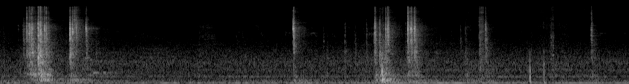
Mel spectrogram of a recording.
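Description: German Shepherd's metal chain tether rattling and clinking as the dog moves about, in a few short sharp bursts: two about half a second in and two around four seconds in, with lighter clinks between.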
